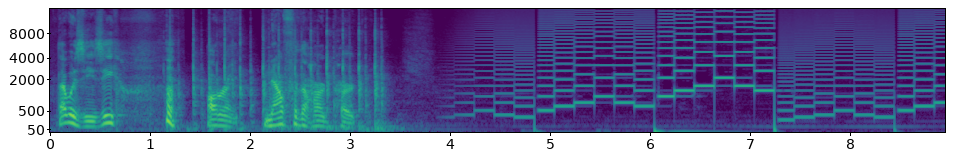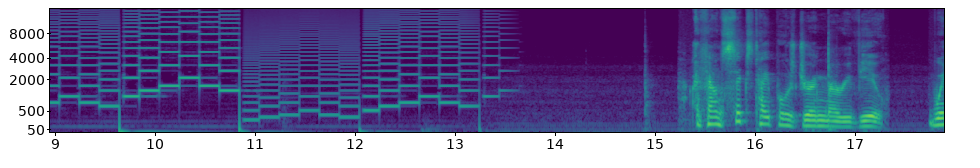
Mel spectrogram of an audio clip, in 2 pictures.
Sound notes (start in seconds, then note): 1.0 chuckles; 5.8 rising and falling computer tones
